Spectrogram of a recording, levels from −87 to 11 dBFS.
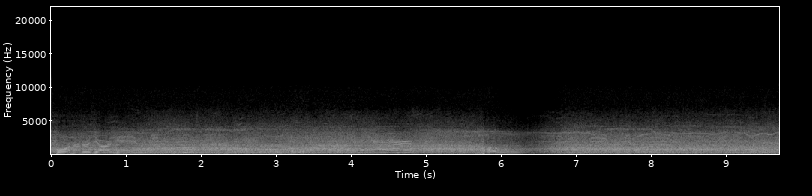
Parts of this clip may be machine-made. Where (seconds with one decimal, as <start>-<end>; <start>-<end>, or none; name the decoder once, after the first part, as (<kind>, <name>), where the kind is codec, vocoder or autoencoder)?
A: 2.6-5.4 (codec, SNAC)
